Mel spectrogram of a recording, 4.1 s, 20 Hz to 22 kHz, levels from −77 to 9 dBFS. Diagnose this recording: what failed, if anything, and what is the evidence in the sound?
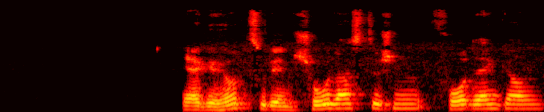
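Nothing failed here, as far as the ear can tell, since nothing in this speech points to trouble at any stage of the chain.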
